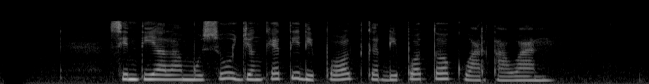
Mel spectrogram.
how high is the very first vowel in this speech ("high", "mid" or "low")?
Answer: high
